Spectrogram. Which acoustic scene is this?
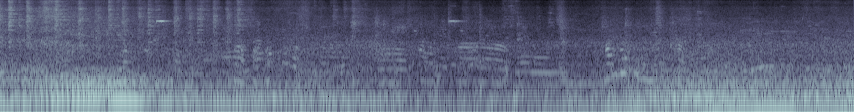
bus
